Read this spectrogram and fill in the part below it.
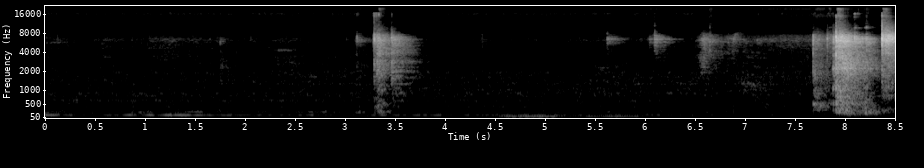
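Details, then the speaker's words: Wall light switch about 10 years old, judged broken: sharp toggle snap with a faint extra click trailing it, doesn't sound right; abnormal switch click, to be replaced with a quiet new switch. "now this switch is broken see it doesn't sound right here the here this extra little"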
